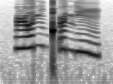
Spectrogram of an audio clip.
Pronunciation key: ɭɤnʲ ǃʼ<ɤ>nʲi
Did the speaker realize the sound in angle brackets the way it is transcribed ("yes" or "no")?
no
